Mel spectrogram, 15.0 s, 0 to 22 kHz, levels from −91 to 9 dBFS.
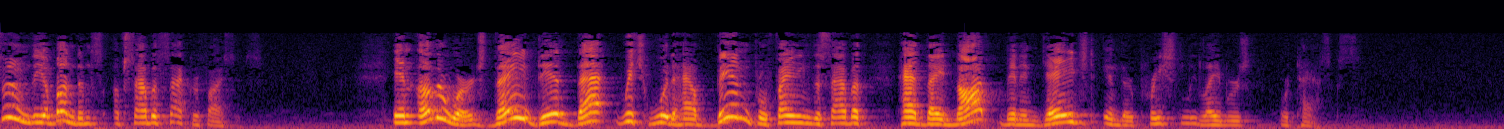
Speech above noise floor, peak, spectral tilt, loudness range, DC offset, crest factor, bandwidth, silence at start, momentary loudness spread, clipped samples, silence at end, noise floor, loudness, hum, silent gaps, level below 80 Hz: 35 dB; 0 dBFS; -7.5 dB/octave; 14 LU; under 0.1%; 14 dB; 7.8 kHz; 0 s; 18 LU; under 0.1%; 1.9 s; -48 dBFS; -13 LUFS; none; none; -48 dBFS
